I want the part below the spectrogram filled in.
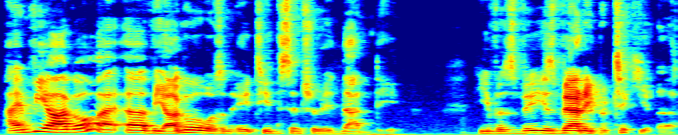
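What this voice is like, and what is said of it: Character voice of Viago. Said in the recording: “do my Viago voice”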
